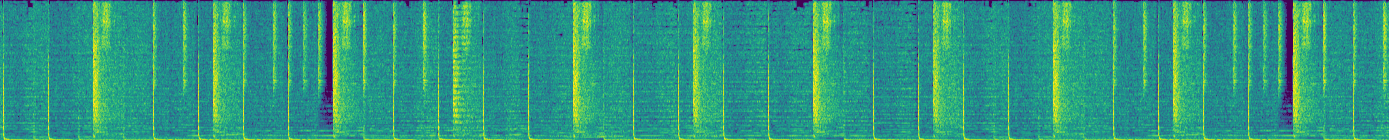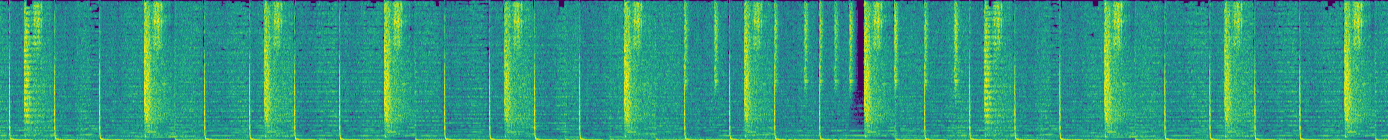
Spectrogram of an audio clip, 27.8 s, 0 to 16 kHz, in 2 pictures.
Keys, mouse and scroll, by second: 2.0 alt+click, 5.9 shift+click, 22.3 alt+click, 27.3 alt+click.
